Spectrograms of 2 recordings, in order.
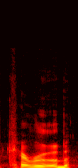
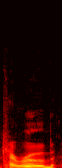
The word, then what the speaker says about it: cherub: And so then the glory of the Lord of Israel ascended up from the cherub, or the kerub, Remember, cherub is their English pronunciation, but it's pronounced kerub.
